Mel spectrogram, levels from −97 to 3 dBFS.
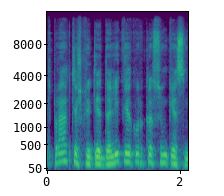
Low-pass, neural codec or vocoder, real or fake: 14.4 kHz; codec, 44.1 kHz, 3.4 kbps, Pupu-Codec; fake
